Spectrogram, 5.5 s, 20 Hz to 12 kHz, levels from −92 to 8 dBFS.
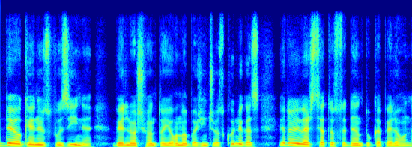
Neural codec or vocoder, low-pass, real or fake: codec, 24 kHz, 1.2 kbps, DualCodec; 10.8 kHz; fake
